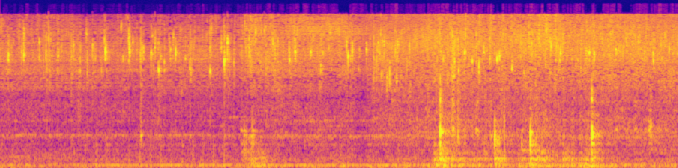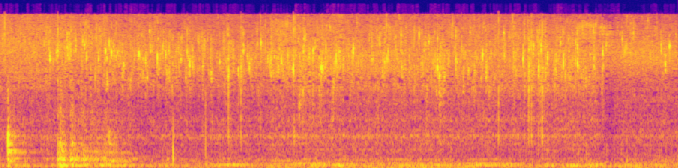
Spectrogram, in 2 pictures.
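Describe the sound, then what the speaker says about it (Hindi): Chopped onions browning and frying in hot oil, with a steady broadband sizzle that runs throughout, plus occasional stirring scrapes and clinks of a utensil against the pan. "अब तेल में प्याज ब्राउन करूँगी।"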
